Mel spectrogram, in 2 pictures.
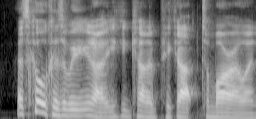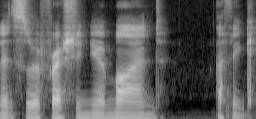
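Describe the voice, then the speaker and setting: Over a quiet background, a man with an Australian accent talks at a fairly quick pace with ordinary pitch variation. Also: medium pitch for a man. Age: 40s. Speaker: podcast co-host. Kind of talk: casual chat. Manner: jokey, laughing.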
